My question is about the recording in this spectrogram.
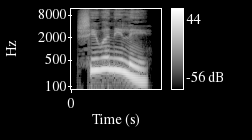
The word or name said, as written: ಶಿವನಿಲೆ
